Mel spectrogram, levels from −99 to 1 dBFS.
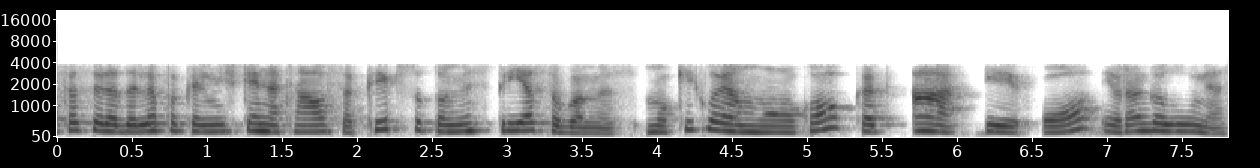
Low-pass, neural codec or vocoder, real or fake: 3.6 kHz; autoencoder, 48 kHz, 32 numbers a frame, DAC-VAE, trained on Japanese speech; fake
